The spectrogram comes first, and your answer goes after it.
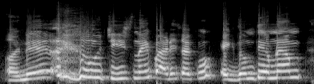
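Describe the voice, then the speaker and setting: A woman's voice: high voice, moderate pace. A young woman with a Gujarati accent, an actress talking as a podcast guest and telling stories animatedly in casual interview chat. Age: young adult. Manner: animated storytelling, acts out quoted shouts, mixes English in.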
